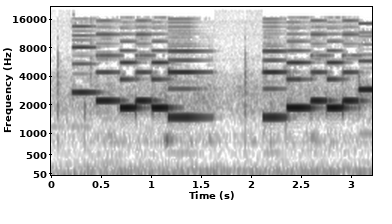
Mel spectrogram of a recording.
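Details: LG Turbo Drum Smart Inverter washing machine, control module repaired (power indicator lit but it would not start; 16 MHz part replaced): board boots with its normal bright rising-and-falling startup chime played twice; error code shown because not connected to the tub.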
